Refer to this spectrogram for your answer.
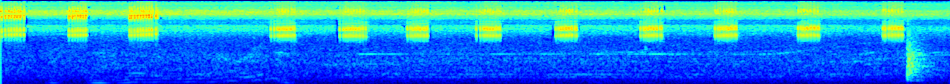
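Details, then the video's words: Cicada outside a house giving short, harsh, high buzzes repeated roughly every half second, about a dozen bursts in a fairly regular series over a continuous faint high hum, with one sharp click near the end. "cicada out side our casa"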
